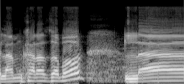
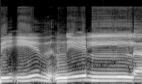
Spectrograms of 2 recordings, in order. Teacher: আল্লাহ লামের আগে যদি জের থাকে তাহলে আল্লাহ লাম পাতলা হয়, লা পড়তে হয়।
